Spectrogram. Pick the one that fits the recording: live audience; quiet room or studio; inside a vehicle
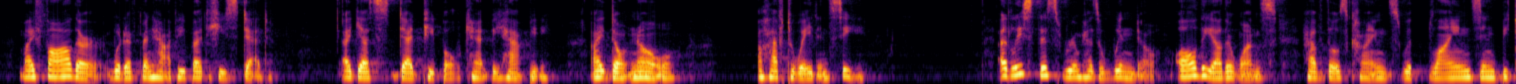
live audience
